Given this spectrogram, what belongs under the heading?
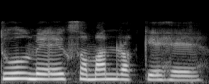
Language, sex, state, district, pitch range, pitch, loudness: Hindi, female, Arunachal Pradesh, Longding, 215-245 Hz, 235 Hz, -13 LUFS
